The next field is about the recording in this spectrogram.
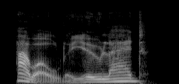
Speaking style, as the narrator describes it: said Albert, kindly

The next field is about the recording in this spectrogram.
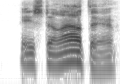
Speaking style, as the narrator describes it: he muttered

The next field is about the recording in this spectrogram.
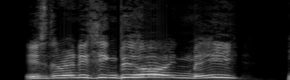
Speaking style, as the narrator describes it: quavered

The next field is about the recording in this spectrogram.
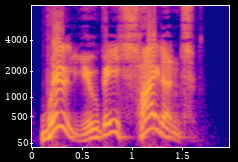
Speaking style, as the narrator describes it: Blind Io thundered

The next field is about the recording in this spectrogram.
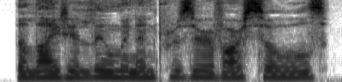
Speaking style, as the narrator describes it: Atheniel breathed

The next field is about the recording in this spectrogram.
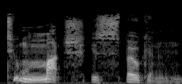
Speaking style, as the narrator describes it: Jessica said bitterly

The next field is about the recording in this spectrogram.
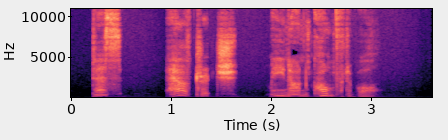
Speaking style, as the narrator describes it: He hissed

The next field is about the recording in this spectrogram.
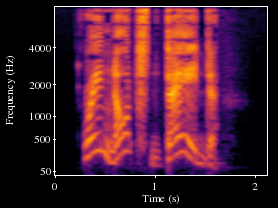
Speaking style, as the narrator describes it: Eric shouted

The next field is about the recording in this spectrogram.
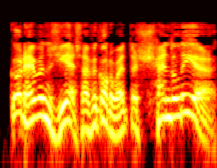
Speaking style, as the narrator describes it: exclaimed Ridcully

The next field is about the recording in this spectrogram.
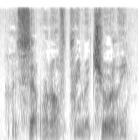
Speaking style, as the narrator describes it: he mumbled

